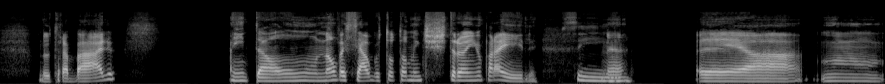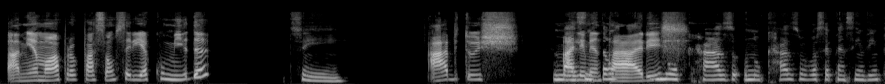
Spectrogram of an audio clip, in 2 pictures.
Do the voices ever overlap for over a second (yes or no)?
yes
